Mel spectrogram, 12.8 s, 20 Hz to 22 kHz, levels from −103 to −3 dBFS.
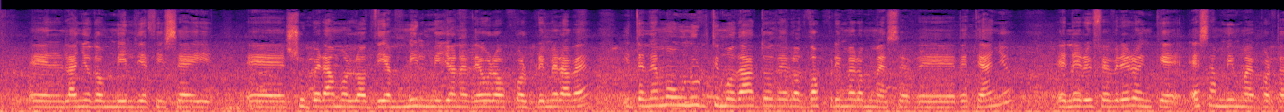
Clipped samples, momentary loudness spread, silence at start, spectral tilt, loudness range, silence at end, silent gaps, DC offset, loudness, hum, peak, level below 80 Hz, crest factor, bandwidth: under 0.1%; 5 LU; 0 s; -4.5 dB/octave; 2 LU; 0 s; none; under 0.1%; -20 LUFS; none; -4 dBFS; -32 dBFS; 16 dB; 15.5 kHz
